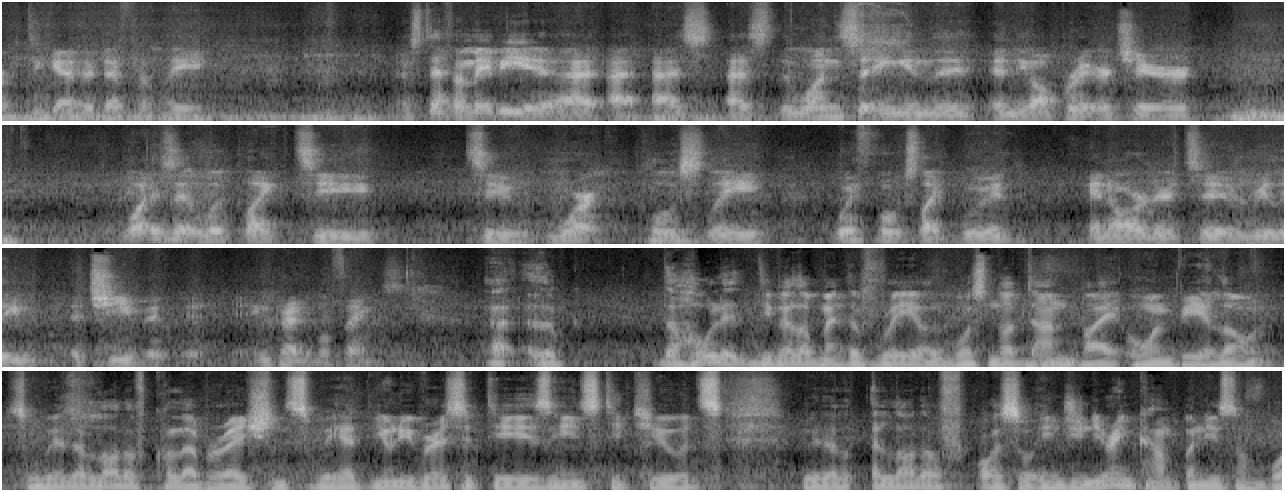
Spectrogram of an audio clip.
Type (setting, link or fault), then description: setting, busy venue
